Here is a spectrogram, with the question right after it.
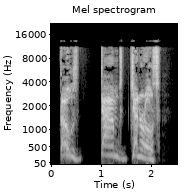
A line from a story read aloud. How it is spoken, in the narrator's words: He yelled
